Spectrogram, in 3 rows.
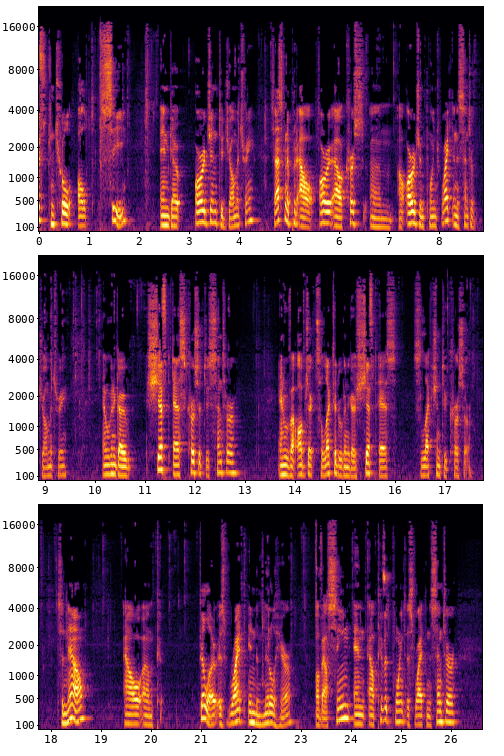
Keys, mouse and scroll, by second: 1.2 ctrl+alt+shift+c, 4.4 z, 5.4 z, 11.6 shift+s, 15.6 shift+s, 18.2 KP_1, 18.5 z, 22.1 KP_7, 24.7 z.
